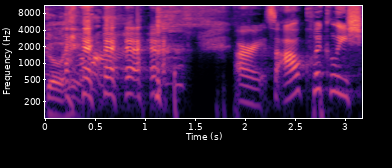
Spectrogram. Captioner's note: laughter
